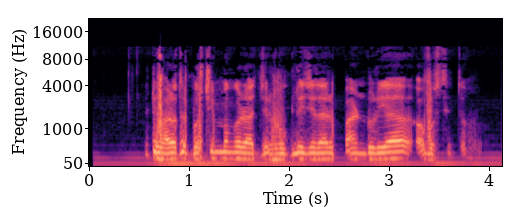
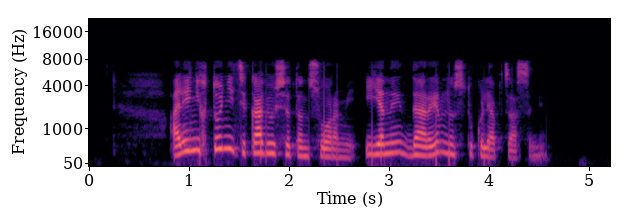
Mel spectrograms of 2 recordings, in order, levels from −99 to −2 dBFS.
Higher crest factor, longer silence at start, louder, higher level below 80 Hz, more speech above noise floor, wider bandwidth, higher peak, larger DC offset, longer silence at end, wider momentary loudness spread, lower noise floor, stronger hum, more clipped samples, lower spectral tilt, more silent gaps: about the same, 24 dB vs 22 dB; second, 0.55 s vs 0.85 s; first, -22 LUFS vs -37 LUFS; first, -40 dBFS vs -74 dBFS; second, 27 dB vs 48 dB; first, 11.5 kHz vs 8 kHz; first, 0 dBFS vs -18 dBFS; neither; second, 0 s vs 0.65 s; about the same, 10 LU vs 11 LU; second, -49 dBFS vs -86 dBFS; neither; neither; first, -5 dB/octave vs -2.5 dB/octave; neither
